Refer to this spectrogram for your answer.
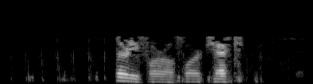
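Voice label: Incident Tactical, scanner audio recording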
